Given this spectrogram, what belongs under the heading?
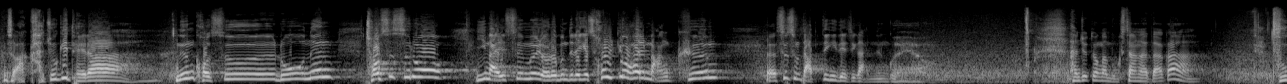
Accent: native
